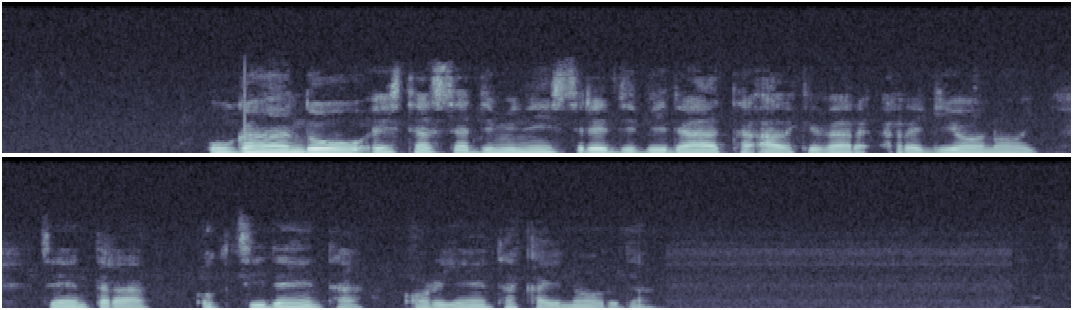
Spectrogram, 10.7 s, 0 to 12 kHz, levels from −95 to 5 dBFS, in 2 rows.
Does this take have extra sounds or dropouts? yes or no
no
